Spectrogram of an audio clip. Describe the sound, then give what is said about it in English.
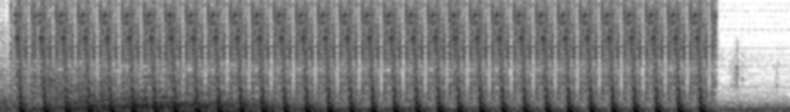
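Automatic gunfire rattles in a video game: a long, loud burst of many rapid, evenly spaced shots at a steady rhythm that stops abruptly near the end, leaving quiet background. “Oh shit, I'm wasting fucking bullets.”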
